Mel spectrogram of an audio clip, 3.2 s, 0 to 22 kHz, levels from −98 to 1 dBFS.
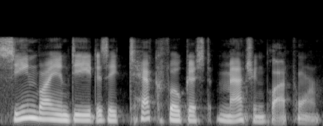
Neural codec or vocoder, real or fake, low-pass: codec, 16 kHz, 4 kbps, FunCodec, trained on Chinese and English, 50 frames a second; fake; 7.2 kHz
